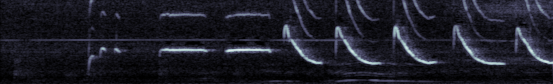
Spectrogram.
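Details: Canary song on a lure recording meant to make silent or only-twittering canaries sing: a few thin steady whistles, then loud falling slurred notes repeated about every third of a second over a soft lower sweeping tone.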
